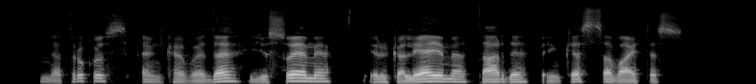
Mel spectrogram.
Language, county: Lithuanian, Vilnius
